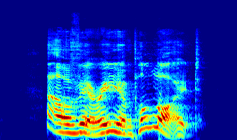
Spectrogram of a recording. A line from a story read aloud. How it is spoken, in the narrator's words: exclaimed the phonograph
